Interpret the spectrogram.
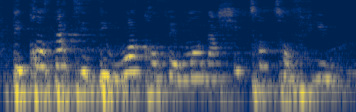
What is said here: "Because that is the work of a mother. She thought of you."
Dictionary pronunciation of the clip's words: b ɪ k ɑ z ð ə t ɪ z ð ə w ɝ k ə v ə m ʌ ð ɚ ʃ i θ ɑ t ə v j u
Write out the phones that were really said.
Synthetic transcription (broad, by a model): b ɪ k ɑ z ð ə t ɪ z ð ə w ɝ k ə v ə m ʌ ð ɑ ʃ i t ɑ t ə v j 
